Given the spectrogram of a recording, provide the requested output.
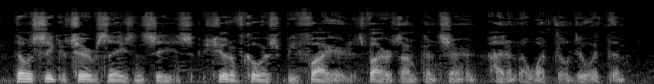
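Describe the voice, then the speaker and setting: Noticeable background noise sits behind a man speaking at a moderate pace with hardly any pauses. His pitch is fairly low, with ordinary variation. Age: 70s. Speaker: news commentator. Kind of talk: opinion commentary monologue.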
